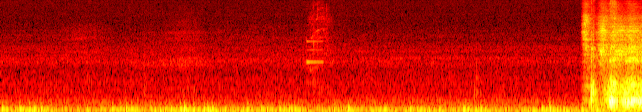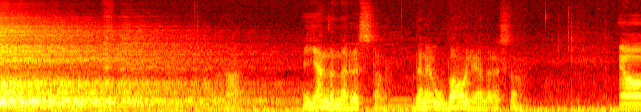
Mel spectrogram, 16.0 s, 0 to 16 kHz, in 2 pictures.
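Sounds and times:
faint electronic beep: 3.8s - 4.1s
harsh static electronic voice: 7.3s - 11.9s
low room hum: 7.3s - 16.0s.

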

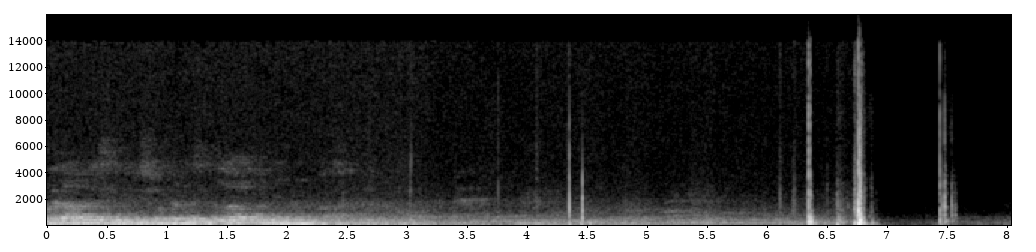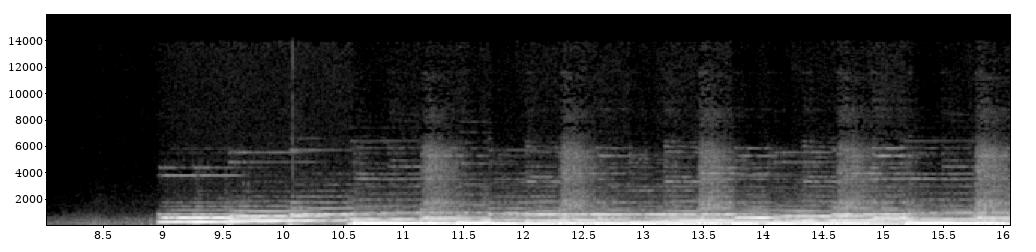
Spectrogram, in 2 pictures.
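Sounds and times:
keyboard music: 9.0s - 16.0s
bass line: 10.6s - 16.0s.

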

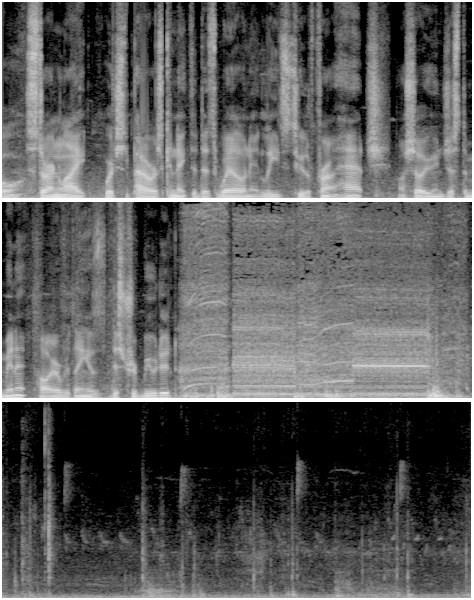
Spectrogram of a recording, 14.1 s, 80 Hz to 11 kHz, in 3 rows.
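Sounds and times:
drill boring into plastic: 6.4s - 9.4s.

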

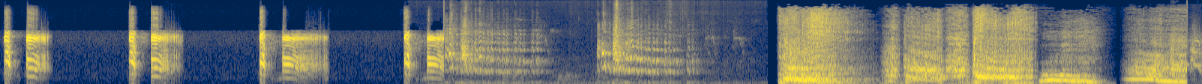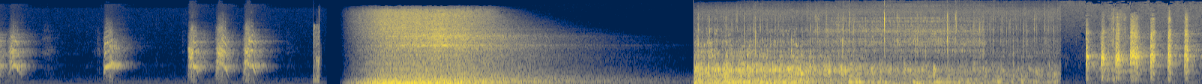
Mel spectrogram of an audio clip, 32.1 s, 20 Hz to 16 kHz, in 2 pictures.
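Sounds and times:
turkey gobbling: 5.9s - 10.0s, 30.5s - 32.0s
tiger roaring and growling: 10.4s - 15.9s
puppy barking: 15.9s - 16.6s, 17.4s - 17.9s, 18.5s - 19.8s.

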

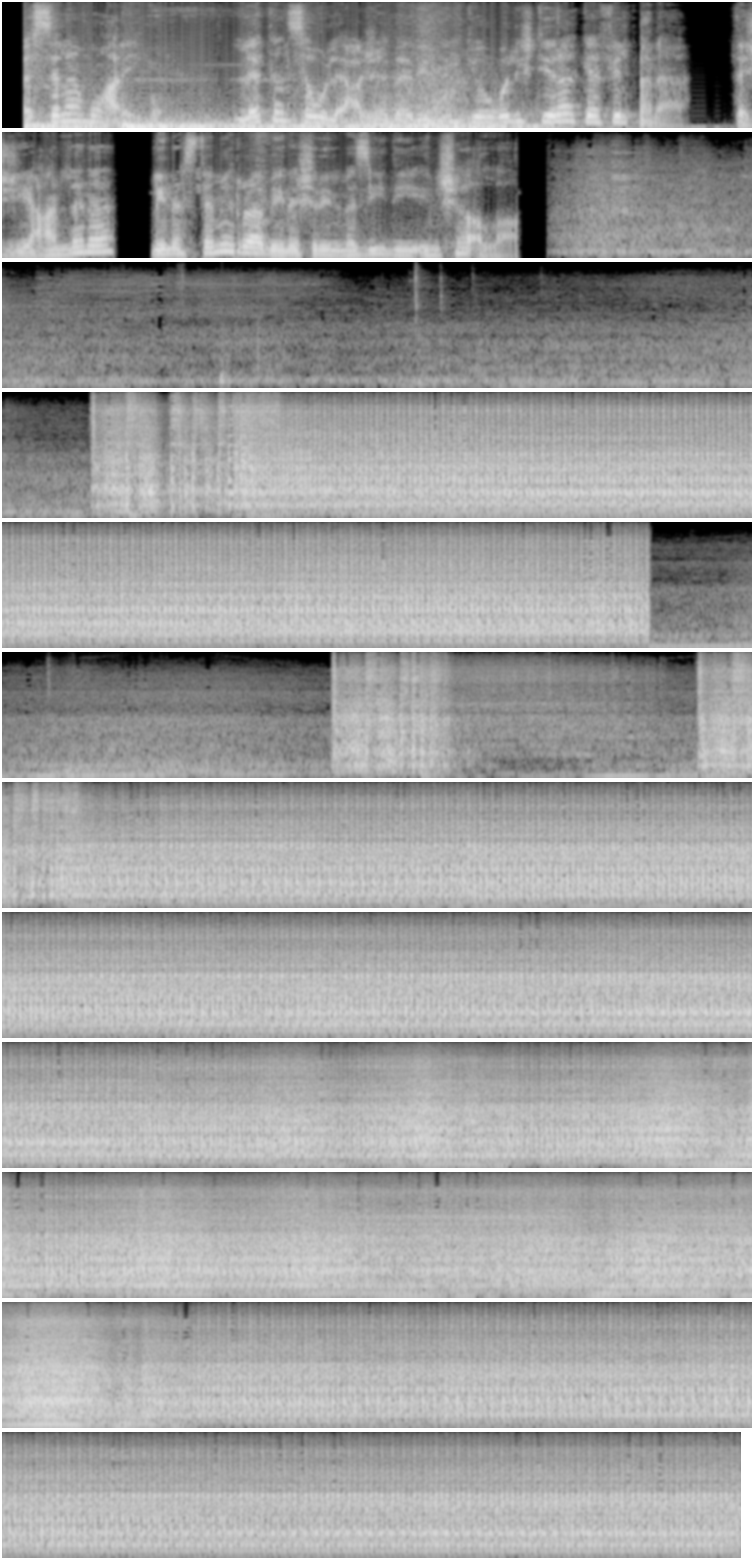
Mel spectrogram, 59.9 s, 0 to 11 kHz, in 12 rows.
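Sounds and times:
diesel car engine idling: 30.6s - 59.9s.

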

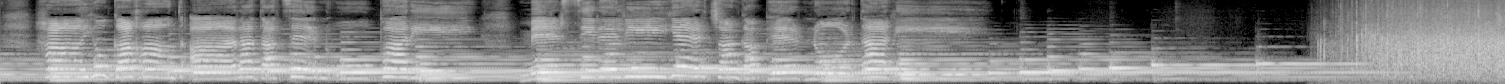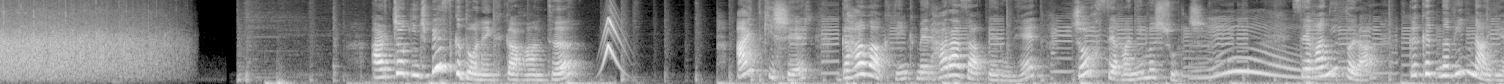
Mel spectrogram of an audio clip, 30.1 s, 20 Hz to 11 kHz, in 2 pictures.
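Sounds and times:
woman singing: 0.4s - 9.9s
audience applause: 13.2s - 17.0s.

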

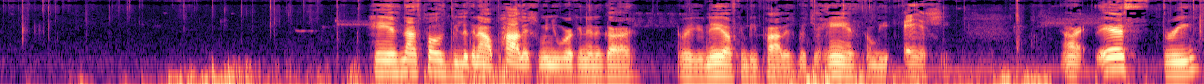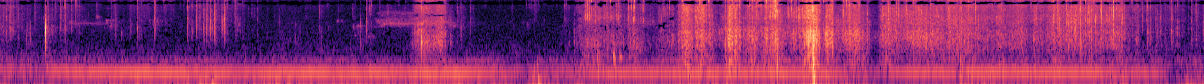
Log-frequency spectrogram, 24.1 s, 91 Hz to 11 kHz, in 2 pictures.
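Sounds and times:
packaging crinkling and rustling: 0.0s - 1.9s, 11.9s - 16.9s, 17.7s - 24.0s
low steady hum: 0.6s - 24.0s.

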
